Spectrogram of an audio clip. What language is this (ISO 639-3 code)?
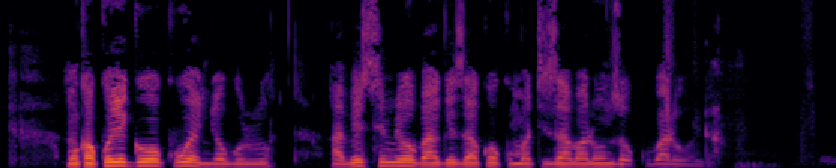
lug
